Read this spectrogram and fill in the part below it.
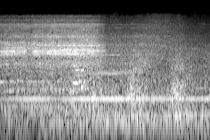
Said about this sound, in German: Diana führt die elektrische Schere genau nach Vorzeichnung, präzise und entschieden.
